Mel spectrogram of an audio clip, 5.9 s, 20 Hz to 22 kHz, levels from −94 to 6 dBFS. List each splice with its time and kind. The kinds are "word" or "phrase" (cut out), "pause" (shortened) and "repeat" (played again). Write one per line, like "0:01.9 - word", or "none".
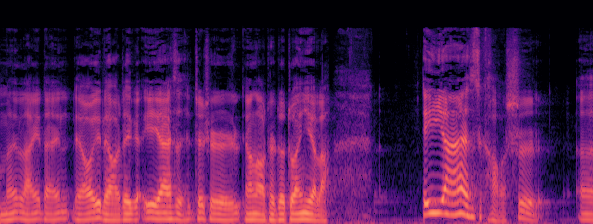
none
